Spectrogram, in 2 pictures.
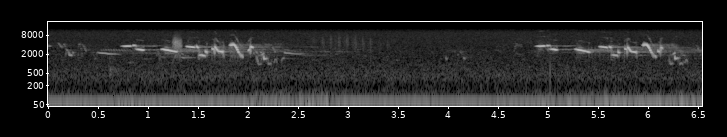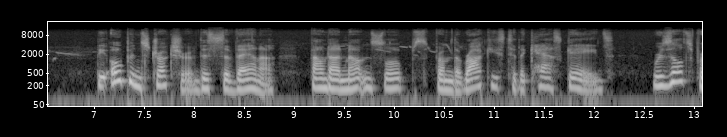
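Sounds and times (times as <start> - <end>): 
Western Meadowlark singing in open grassland below ponderosa pine savanna: 0.0 - 3.1, 4.0 - 13.0
speech: 7.0 - 13.0.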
